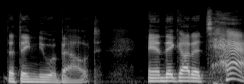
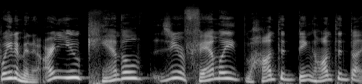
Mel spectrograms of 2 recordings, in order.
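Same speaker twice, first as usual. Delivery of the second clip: sudden recognition; 7 semitones higher than usual. Retold or imitated. Realizes who Candle is.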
